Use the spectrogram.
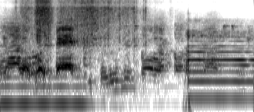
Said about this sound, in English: If you've been listening closely to this audio, you might hear some sounds in the background. Someone else in the room is shuffling papers and taking notes.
